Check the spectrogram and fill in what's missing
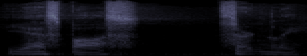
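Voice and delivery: low, soft, submissive answer; meek servant. Acted. Servant meekly answering the old boss, low and soft. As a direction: shrink and obey. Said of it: "Do you say".

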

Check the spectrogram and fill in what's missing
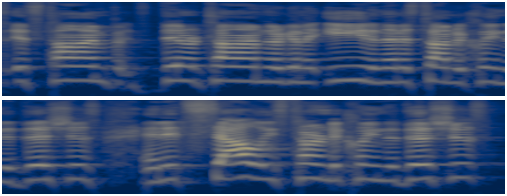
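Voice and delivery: ordinary delivery

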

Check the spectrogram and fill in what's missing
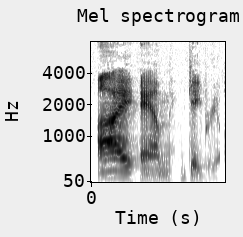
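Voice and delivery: slow, low, weighty self-announcement; emphatic angel. Retold or imitated. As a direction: draw out each word like an angel declaring himself. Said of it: "very emphatically".

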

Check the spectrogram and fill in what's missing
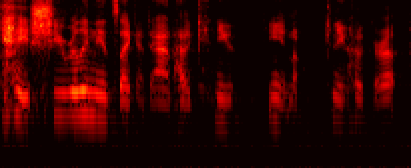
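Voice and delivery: soft, conspiratorial ask; hushed aside. Retold or imitated. Speaker asking the pastor on the side, softly and hushed. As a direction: lean in and ask it quietly.

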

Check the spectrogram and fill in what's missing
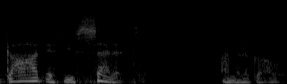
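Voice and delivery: low, hushed yielding to God; quiet surrender. Acted. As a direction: drop very soft and low, resolved. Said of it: "suspend the what ifs and say".

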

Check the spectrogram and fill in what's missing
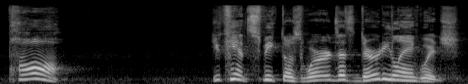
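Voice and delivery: high, drawn-out mock outrage; mock-shocked scolding. Preacher pretending to scold Paul for dirty language, mock-shocked.

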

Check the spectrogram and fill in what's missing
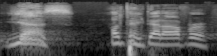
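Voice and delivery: loud, thrilled acceptance; excited yes. Retold or imitated. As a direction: blurt it out overjoyed. Girl accepting surprise pony offer.

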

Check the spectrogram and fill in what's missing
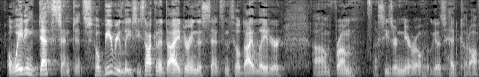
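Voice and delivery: usual speaking voice

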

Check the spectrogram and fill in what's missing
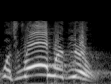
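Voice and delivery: high, emphatic scolding question; mock exasperation. Gabriel answers Mary's questions with hammed-up exasperation. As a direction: throw up the question in disbelief.

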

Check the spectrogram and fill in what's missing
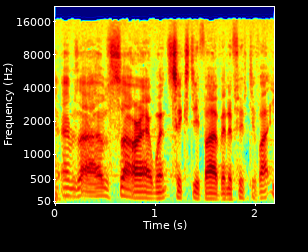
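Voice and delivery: quiet, low and rushed, nervous to the judge; nervous defendant. Retold or imitated. Pleading with the traffic judge, low and hurried. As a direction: mumble an apology to the judge. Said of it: "you're nervous".

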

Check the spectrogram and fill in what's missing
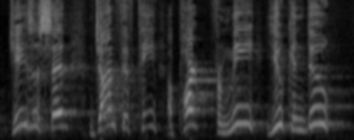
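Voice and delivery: high, urgent preacher's push; full-force preaching. Acted. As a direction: drive it home from the pulpit. Preaching to the congregation.

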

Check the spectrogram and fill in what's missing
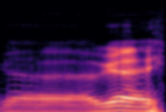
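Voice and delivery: uneasy agreement. Retold or imitated. Man asked to share his seat, uneasy. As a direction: agree warily, as if it's getting weird. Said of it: "kinda getting weird now".

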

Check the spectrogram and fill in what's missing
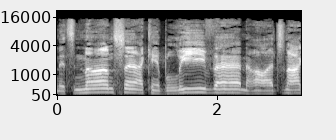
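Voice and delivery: forceful voice of a doubter; loud mock denial. Preacher voices doubters in the congregation, loud dismissive denial. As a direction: push it away loudly, word by word. Voicing doubters who push it away.

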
